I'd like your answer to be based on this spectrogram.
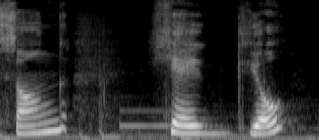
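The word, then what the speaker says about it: Song Hye-kyo: All right, next they have So Hye. I always mispronounce her name, but it's Song Hye Gyo.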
